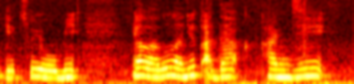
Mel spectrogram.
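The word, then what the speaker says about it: 月曜日: Jadi dibacanya getsuyobi, getsuyobi.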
